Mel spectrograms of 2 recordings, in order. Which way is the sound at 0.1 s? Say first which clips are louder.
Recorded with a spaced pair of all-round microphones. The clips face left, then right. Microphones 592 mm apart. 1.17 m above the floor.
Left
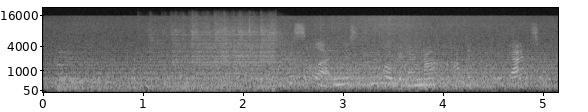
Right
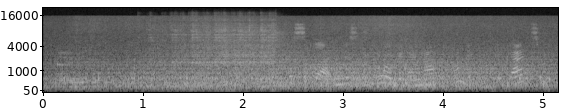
Even; 60° left (ahead or behind).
